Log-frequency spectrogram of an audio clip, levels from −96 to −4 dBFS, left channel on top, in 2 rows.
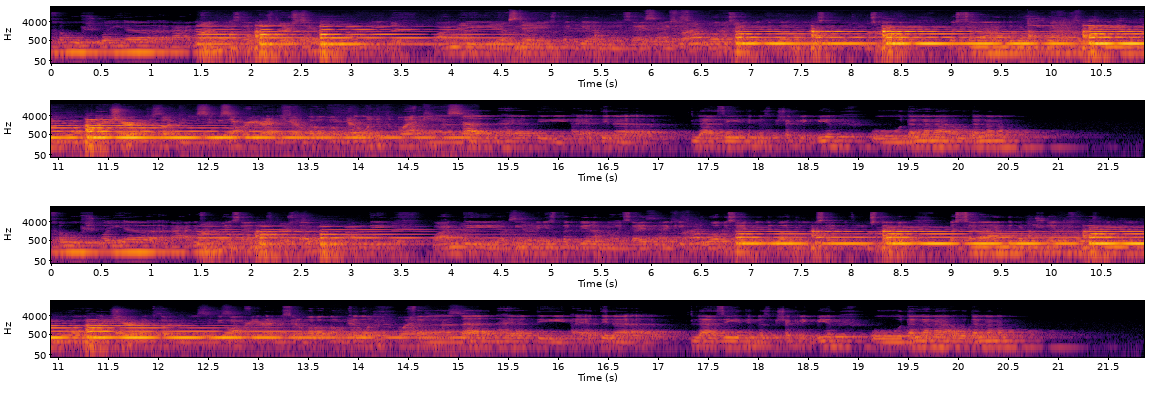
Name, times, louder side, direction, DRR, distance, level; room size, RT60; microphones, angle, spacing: voice 1, 0.0-17.0 17.3-20.5, right 1 dB, 65° right, 1 dB, 1.3 m, -40 dB
sound 1, 1.4-5.0 5.4-5.6 6.0-15.2, left 2 dB, 55° left, 0.4 m, -28 dB
13.5 x 8.9 x 2.6 m, 1.4 s
head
